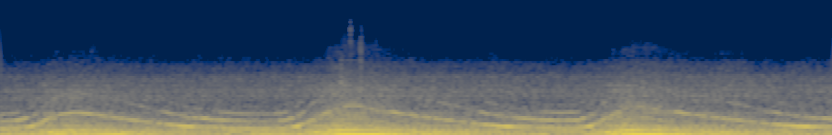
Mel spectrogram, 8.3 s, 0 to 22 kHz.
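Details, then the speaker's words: 2006 Mercedes-Benz SL500 in park after an ABC-to-coilover conversion with the ABC pump replaced by a standard power steering pump. A clear whine rises and falls with each rev, tracking engine speed; the source is not pinned down. "Okay, do you guys hear this? I already started the car up. And I'm giving it acceleration. It's in park."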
